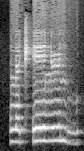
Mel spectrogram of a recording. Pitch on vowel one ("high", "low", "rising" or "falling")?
low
